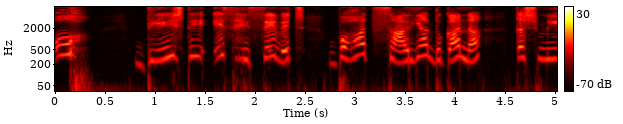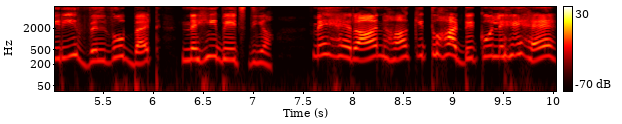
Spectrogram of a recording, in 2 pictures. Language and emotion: Punjabi, surprised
